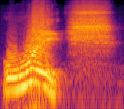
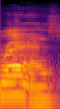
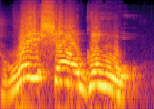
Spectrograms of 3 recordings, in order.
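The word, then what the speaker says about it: Ra's al Ghul: should we say rachel cool yeah and it's pronounced race people keep calling on raz even on the other review chain is not right it's racial ghoul they made it a point in pronouncing it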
